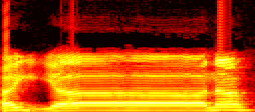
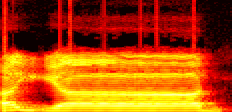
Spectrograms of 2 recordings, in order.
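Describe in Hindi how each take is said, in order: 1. यह शब्द छोटे "a" स्वर पर खत्म होता है। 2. यह शब्द बिना स्वर वाली "n" की आवाज़ पर खत्म होता है। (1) "नून जबर ना" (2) "वक्फ करेंगे, नून को साकिन कर देंगे, जबर खत्म हो जाएगी"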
